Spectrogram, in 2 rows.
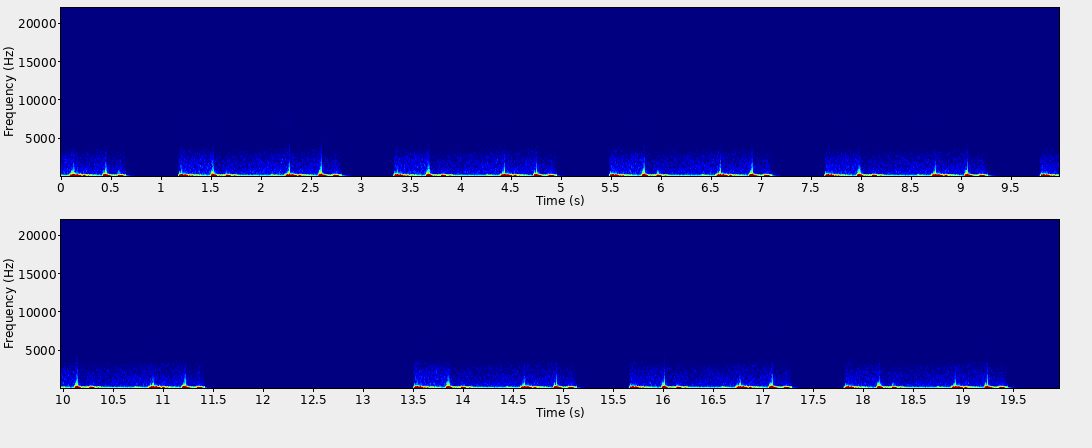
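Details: Physiological third heart sound (S3) heard at the apex on auscultation.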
